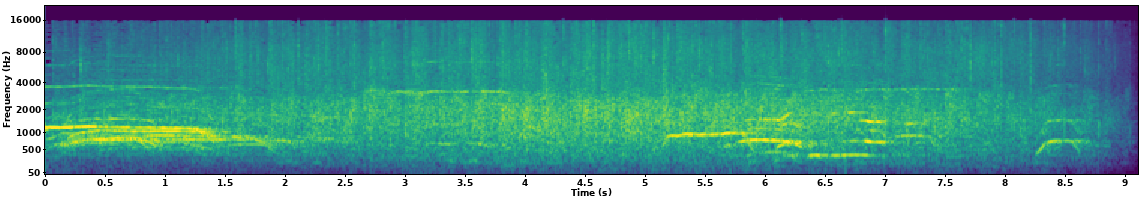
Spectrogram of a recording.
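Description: A crowd claps and applauds in a large echoing hall.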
